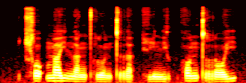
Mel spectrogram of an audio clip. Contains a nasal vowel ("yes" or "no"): no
